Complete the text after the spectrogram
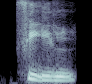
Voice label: "feel", Indian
